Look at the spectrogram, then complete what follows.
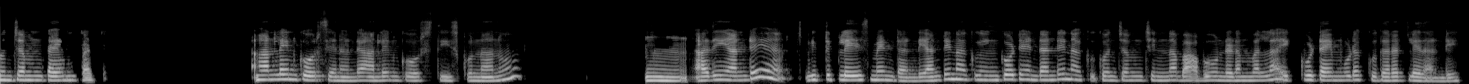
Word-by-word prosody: కొంచెం 200 0 +3 0.2
టైమ్ 190 0 +3
పట్టింది. 100 - -2 1.6
Online 230 +1 +3
కోర్సేనండి. 185 -3 +1
Online 185 +1 -2
course 175 0 -3
తీసుకున్నాను. 175 +2 -1 1.4
హ్మ్. 175 -2 +4 0.2
అది 205 +3 +1
అంటే, 200 +8 +2 0.5
విత్ 210 +1 0
ప్లేస్‌మెంట్ 205 -1 +3
అండి. 165 +1 -3
అంటే, 195 +6 -1
నాకు 225 -2 0
ఇంకోటేంటంటే, 210 0 0
నాకు 210 -2 -4
కొంచెం 190 0 -3 0.2
చిన్న 190 0 -2
బాబు - - -1
ఉండడం 180 -1 0
వల్ల 185 +2 -2 0.2
ఎక్కువ 210 +2 -1
టైమ్ 190 -1 +1
గూడా 205 +1 0
కుదరట్లేదండి. 175 -4 -1
190 Hz, 110 wpm, -23 LUFS, 180-205 Hz, 1.6 s, హ్మ్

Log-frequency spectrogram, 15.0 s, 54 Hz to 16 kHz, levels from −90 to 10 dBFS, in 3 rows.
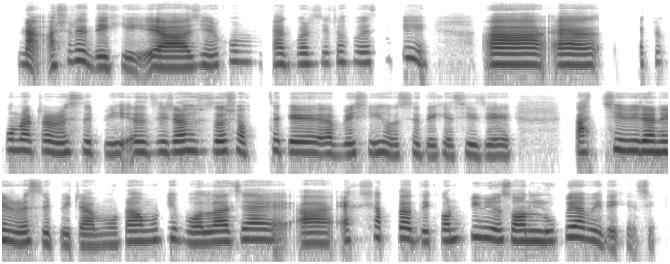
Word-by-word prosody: না, 220 - +5 0.2
আসলে 290 +7 -3
দেখি 200 0 -2 0.3
আ - - +9 0.2
যেরকম 230 +6 -7 0.3
একবার 245 +1 -5
যেটা 260 +2 -11
হয়েছে 265 +4 -9
কি? 375 - -8 0.6
আ - - -2 0.5
অ্যা 235 - +5 0.6
একটা 255 +2 -17
কোন 280 0 -2
একটা 260 0 -2
রেসিপি, 235 -2 -5
অ্যা - - -1
যেটা 245 0 +1
হচ্ছে 255 -1 -2
সবথেকে 245 +1 -2 0.4
বেশি 220 +2 -3
হচ্ছে, 200 +2 -9
দেখেছি 190 +1 -6
যে, 195 - -2 0.6
কাচ্চি 240 +4 -2
বিরিয়ানির 250 -2 +4
রেসিপিটা। 195 -4 -4 0.2
মোটামুটি 225 +6 -2
বলা 205 +2 +2
যায়, 250 -1 +3 0.3
আ - - +4 0.3
১ 245 - -17
সপ্তাহ 280 -1 0
যে, 215 - -2
কন্টিনিউয়াস 260 +1 -1
অন 230 - +4
লুপ 225 +1 -4
এ - - +6
আমি 240 -3 -2
দেখেছি। 150 - -11
240 Hz, 155 wpm, -23 LUFS, 220-260 Hz, 0.6 s, আ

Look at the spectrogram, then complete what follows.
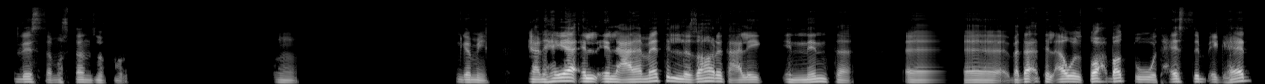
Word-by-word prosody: لسه 120 -3 -5
مستنزف 105 -1 -7
برضو. - - -17 1.4
امم. 100 -4 -10 1.6
جميل، 110 -4 -3 0.4
يعني 115 -1 +1
هي 160 +2 +8
ال 140 -1 +4
العلامات 125 +6 +3
اللي 140 -7 +3
ظهرت 140 0 +2
عليك 105 +1 -2 0.2
إن 105 0 -2
أنتَ 115 -6 -2 0.6
آآ، 100 0 -5 0.6
بدأت - - -1
الأوَّل 125 +1 +2
تحبط 140 +2 +2
وتحس 115 +4 -2
بإجهاد، 120 - -1
115 Hz, 95 wpm, -20 LUFS, 105-135 Hz, 1.6 s, هي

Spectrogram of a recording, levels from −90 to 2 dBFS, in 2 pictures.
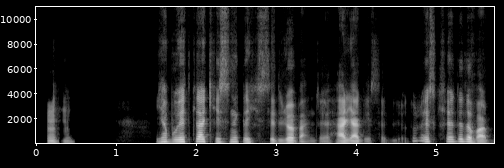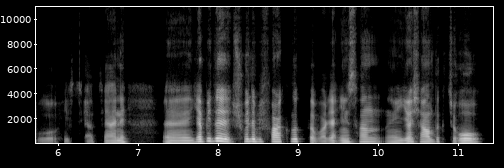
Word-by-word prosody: Hı 105 - -1
hı. 100 +4 -12 1.1
Ya, 150 +3 -3
bu 150 +2 +2
etkiler 175 +2 +5
kesinlikle 130 -2 -5
hissediliyor 115 -2 0
bence. 85 +2 -9
Her 100 -1 +7
yerde 100 -5 +3
hissediliyordur. 205 - -23
Eskişehir'de 165 0 -4
de 160 -5 +4
var 95 -2 +3
bu 85 -1 -17
hissiyat. - - -21
Yani, 115 +3 -3 0.4
eee, 120 - -4 0.3
ya 175 +2 +4
bir 200 - -1
de 185 -8 +8
şöyle 180 +4 0
bir 160 - -8
farklılık 175 +2 0
da 105 -4 -5
var: 95 0 -7
Ya 115 - 0
insan, 130 +3 -5
eee, 125 - -12
yaş 140 +3 -1
aldıkça 140 -1 -2
o 125 -1 +2
130 Hz, 170 wpm, -27 LUFS, 110-160 Hz, 1.1 s, de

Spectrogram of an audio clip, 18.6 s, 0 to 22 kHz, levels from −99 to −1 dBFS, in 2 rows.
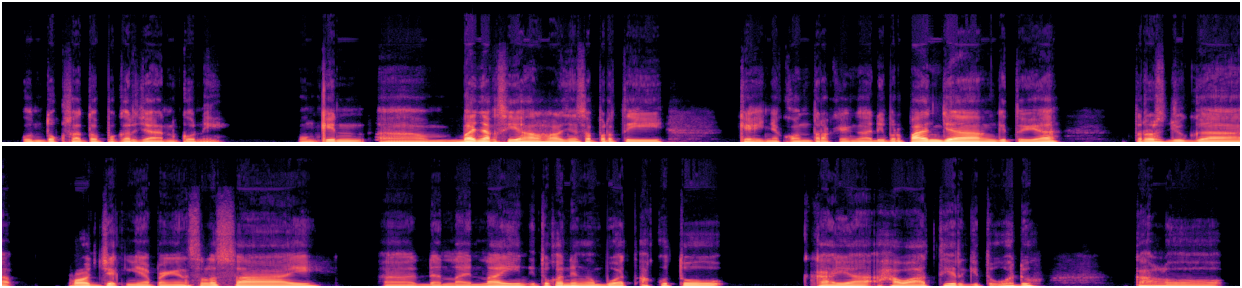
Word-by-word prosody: untuk 120 +4 -4
1 110 +1 -2
pekerjaanku 95 -3 -4
nih. 85 -3 -11 0.6
Mungkin, 120 +5 -1
eee, 95 -2 -4 0.3
banyak 170 0 +9
sih 145 - +4
hal-hal 115 0 +4
seperti 110 -1 -2 0.6
kayaknya 105 +1 -3
kontraknya 105 0 -5 0.2
nggak 100 - -6
diperpanjang 140 - +7
gitu 110 -3 -3
ya, 145 +9 +2 0.6
terus 125 -3 +1
juga 110 +1 0 0.5
projeknya 115 -1 +1
pengen 110 -1 -3
selesai, 130 - +1 0.5
eee, 105 -1 -6
dan 105 0 -6
lain-lain. 135 +6 -1
Itu 125 +5 -5
kan 165 - +2
yang 135 -3 0
ngebuat 120 +2 -2
aku 120 +5 -5
tuh, 160 -1 +2 0.8
kayak 125 0 -1
khawatir 130 +1 0
gitu, 105 -1 -10
"Waduh, 125 +4 -1 0.8
kalau 105 -3 -5
115 Hz, 115 wpm, -20 LUFS, 105-130 Hz, 0.8 s, banyak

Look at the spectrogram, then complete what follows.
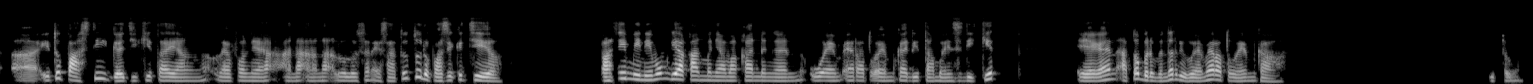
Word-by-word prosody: eee, 410 - -2
itu 380 - +1
pasti 255 +5 +2
gaji 165 0 +2
kita 185 -2 -1
yang 165 0 -2 0.3
levelnya 170 0 -2 0.2
anak-anak 175 0 -4
lulusan 175 +2 -4
S1 165 0 -5
tuh 345 - -1
udah - - +4
pasti 175 +2 0
kecil. 185 -8 +2 1.0
Pasti 275 +11 +3
minimum 235 +3 +2
dia 235 -3 +9
akan 205 -1 +4
menyamakan 185 -1 -1
dengan 170 -1 -3 0.2
UMR 180 0 -1
atau 180 - -5
UMK 175 +1 -3
ditambahin 165 -1 -5
sedikit, 170 - -1 0.8
ya 165 -1 +3
kan? 225 +6 +3
Atau 255 - +2
bener-bener 175 +1 +1
di 180 - +1
UMR 200 +8 +3
atau 170 -4 -5
UMK. 155 -4 -5 2.0
Gitu. 85 +1 -11
175 Hz, 135 wpm, -22 LUFS, 165-200 Hz, 2.0 s, dia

